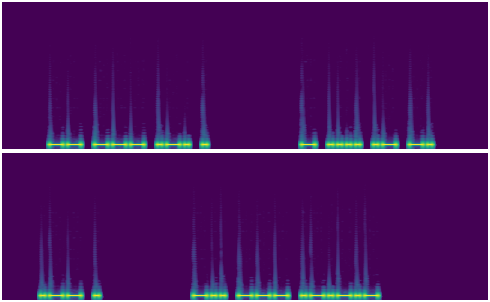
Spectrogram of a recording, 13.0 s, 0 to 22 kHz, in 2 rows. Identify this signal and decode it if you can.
Morse code, heard as a keyed tone, about 20 wpm, 700 Hz. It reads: MORE THAN WE DO.
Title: 3x Word-Spacing - Sentences from Top 100 Words - 20wpm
